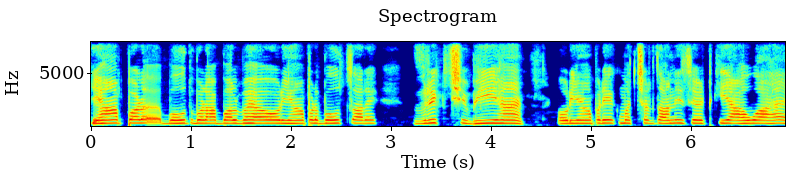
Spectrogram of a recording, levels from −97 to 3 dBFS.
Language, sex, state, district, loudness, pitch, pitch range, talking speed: Hindi, male, Bihar, Araria, -13 LUFS, 295 Hz, 290-300 Hz, 200 wpm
